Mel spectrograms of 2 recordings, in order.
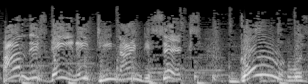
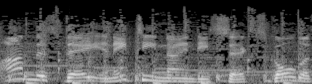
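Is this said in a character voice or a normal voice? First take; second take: character; normal. First: It is said in a put-on character voice. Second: It is said in the speaker's normal voice.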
